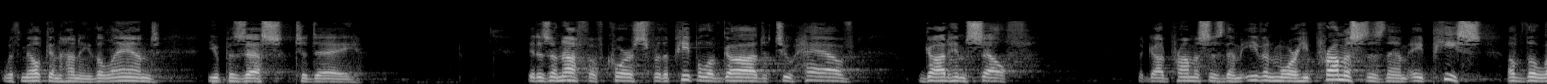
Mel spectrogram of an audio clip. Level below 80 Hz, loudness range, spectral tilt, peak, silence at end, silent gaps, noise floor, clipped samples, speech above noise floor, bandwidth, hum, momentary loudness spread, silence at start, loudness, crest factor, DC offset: -62 dBFS; 4 LU; -4 dB/octave; -2 dBFS; 0 s; none; -70 dBFS; under 0.1%; 48 dB; 8 kHz; none; 10 LU; 0.05 s; -22 LUFS; 22 dB; under 0.1%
